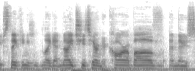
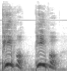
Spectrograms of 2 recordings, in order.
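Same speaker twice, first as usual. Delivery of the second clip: high, loud cries for help; desperate calling; 11 semitones higher, 12 dB louder than usual. Retold or imitated. Girl calling to people in the car, shouting. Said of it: "She's like".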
